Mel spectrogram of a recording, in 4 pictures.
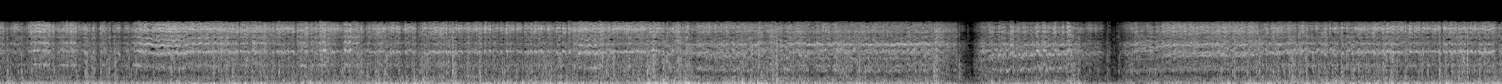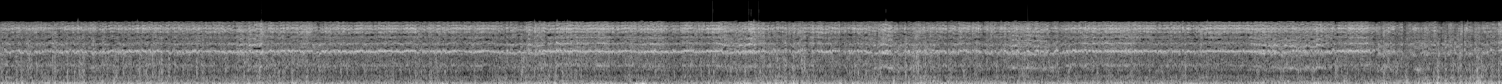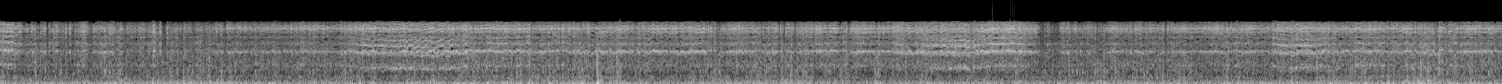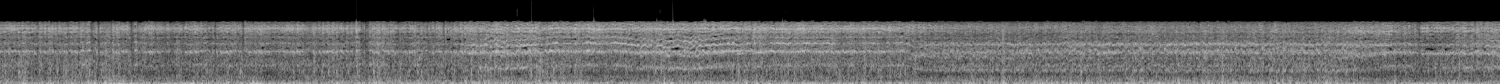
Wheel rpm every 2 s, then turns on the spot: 230, 230, 230, 210, 150, 150, 220, 230, 230, 230, 230, 230, 230, 230, 220, 230, 230, 230, 230, 220, 230, 230, 230, 230, 230, 220, 230, 200, 200, 210.
none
